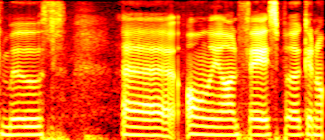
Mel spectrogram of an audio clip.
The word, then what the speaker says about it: Möth: Um, but Moth is actually spelled with the German O. Um, so it's pronounced Muth.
